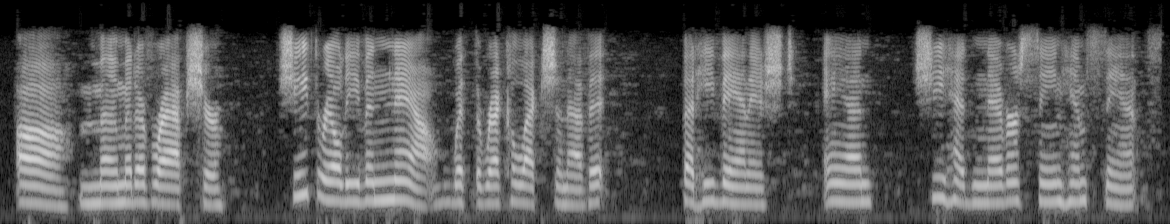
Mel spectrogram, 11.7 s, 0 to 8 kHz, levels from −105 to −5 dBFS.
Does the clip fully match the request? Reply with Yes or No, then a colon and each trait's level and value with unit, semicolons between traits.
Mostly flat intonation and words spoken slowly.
Yes: narrow, 2.0 semitones; slow, 115 wpm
